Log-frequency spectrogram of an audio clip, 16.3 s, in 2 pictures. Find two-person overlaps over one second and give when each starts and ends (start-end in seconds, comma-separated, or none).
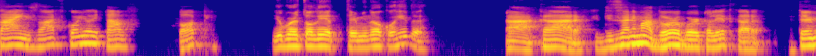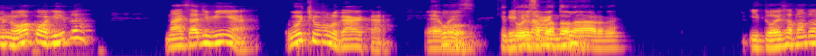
12.5-14.2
